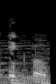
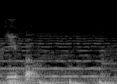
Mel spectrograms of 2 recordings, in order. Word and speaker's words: Igbo: nigeria you have the igbo people or ibo pronounced either way there's 40 million of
